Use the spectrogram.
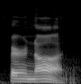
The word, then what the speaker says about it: Fernand: So the next name is going to be Fernan. So I know it says Fernand and that's how it looks like it's pronounced, but the official pronunciation is going to be fair.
